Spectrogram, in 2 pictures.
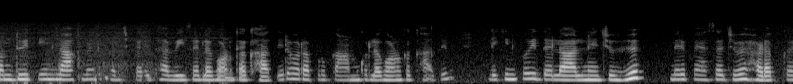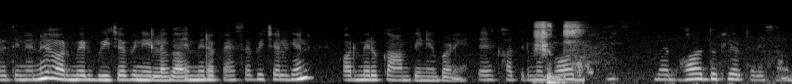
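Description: From 0.05 to 2.3 s, a faint delayed copy of the speech trails the talker. It lags by 354 ms and sits roughly 30 dB down. This is an echo leak. The likely cause is a far end on a loudspeaker whose echo canceller let part of the returned signal through. At 0.98–1.02 s and 1.43–1.47 s, the speech dips briefly, by around 10 dB, for about 40 ms each. This is speech suppressed in double talk. The canceller likely could not tell the talker from the echo and turned both down.

At 13.66–13.89 s the echo leak returns much louder, only about 10 dB below the speech, still 354 ms behind. The leaked copy likely overlapped live speech. From 13.75 to 14.05 s the speech sinks by roughly 15 dB for around 200 ms. This is deeper suppression in double talk, likely from the canceller clamping down. At 15.01–15.26 s a milder dip follows, about 5 dB over roughly 150 ms, likely the same suppression. Band-limiting by the call's microphone processing leaves nothing above 8 kHz.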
